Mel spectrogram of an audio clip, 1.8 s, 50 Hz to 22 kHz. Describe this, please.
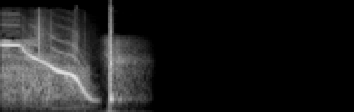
shutting off analog radio 2
An effect I put together with a oscilloscope sound borrowed from Urupin (210521) and snapping my fingers played back at 25% speed.
analog, electronic, radio, shortwave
